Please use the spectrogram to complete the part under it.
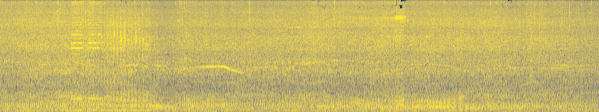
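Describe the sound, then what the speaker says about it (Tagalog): A motorcycle belching heavy exhaust smoke passes on a road, its engine drone rising and falling amid steady traffic noise over roughly twelve seconds. "Yung motor ni kuya, grabe usok."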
